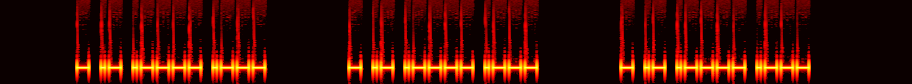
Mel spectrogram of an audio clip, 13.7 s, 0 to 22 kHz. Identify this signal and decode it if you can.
Morse code, heard as a keyed tone, about 20 wpm, 700 Hz. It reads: TA1J TA1J TA1J
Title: DXCC-100 Call Signs - 4 Characters - Repeated 3x - 20wpm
